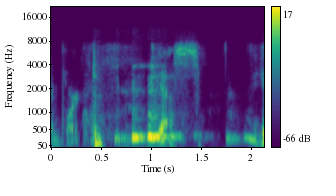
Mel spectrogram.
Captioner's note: giggles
